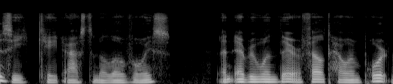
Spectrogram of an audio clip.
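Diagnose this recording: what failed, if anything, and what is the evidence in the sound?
Nothing in the recording points to a failure at any stage of the chain. The speech comes through with no audible defect to diagnose.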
